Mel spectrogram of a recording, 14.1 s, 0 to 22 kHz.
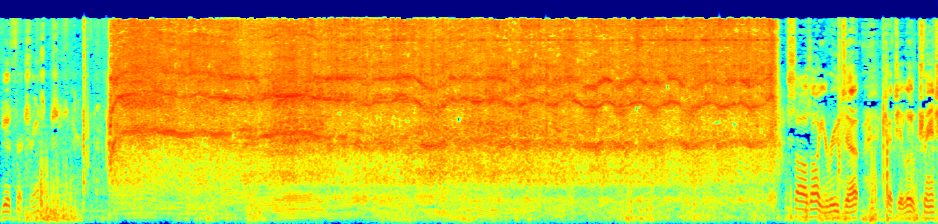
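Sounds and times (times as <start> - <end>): reciprocating saw motor whine: 1.6 - 11.8
saw blade in soil: 1.6 - 11.8.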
